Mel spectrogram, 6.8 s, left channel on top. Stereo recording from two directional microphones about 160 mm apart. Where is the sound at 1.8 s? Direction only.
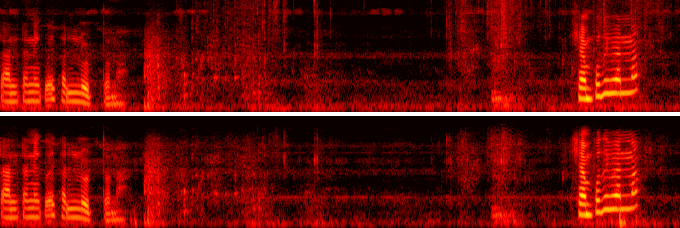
45° left (ahead or behind).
